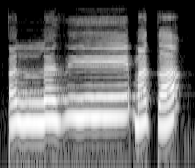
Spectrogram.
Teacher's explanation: Kalau zai itu lebih tajam, kalau za tipis di ujung lidah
